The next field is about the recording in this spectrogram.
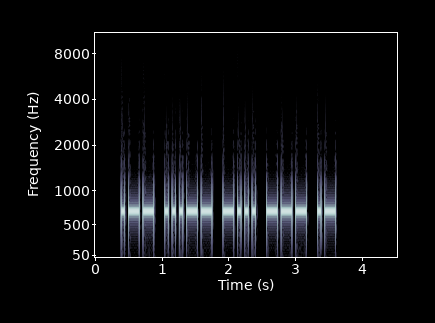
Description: Morse code, heard as a keyed tone, about 24 wpm, 700 Hz. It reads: W3BOA
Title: Speed Racing - USA 1x3 Call Signs 22wpm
